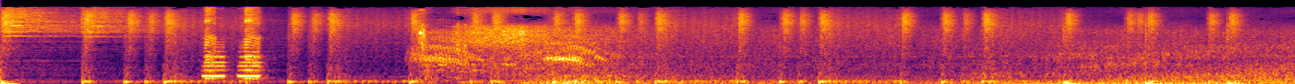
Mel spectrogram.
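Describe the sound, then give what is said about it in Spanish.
A car horn honks a few times over upbeat children's music, with short bright toots rising above the steady backing track. “Mi auto tiene una bocina. Me parece divertida.”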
